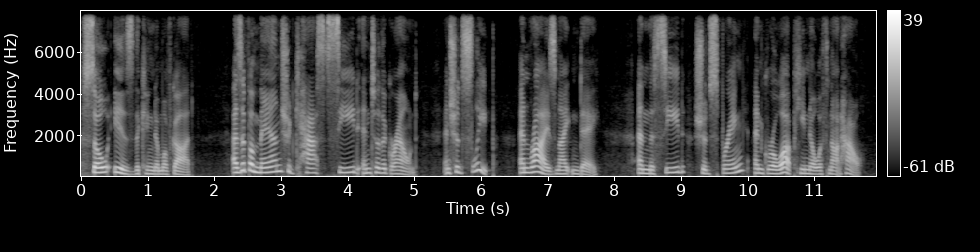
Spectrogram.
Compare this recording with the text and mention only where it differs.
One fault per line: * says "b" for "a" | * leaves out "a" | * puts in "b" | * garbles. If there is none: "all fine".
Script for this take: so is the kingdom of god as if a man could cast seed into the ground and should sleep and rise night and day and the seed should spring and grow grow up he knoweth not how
* says "should" for "could"
* leaves out "grow"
